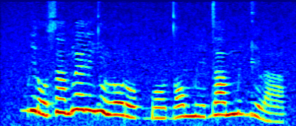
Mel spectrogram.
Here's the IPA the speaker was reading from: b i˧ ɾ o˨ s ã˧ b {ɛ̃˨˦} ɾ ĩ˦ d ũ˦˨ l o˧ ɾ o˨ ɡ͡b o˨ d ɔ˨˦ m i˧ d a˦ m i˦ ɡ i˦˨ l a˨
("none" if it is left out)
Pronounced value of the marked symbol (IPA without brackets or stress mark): ɛ̃˦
